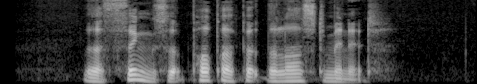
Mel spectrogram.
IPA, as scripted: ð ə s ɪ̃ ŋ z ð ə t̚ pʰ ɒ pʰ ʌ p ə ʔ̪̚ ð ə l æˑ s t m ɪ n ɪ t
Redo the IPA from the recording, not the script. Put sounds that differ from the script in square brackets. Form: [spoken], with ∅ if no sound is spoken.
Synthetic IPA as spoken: ð ə [θ] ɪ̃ ŋ z ð ə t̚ pʰ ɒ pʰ ʌ p ə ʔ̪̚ ð ə l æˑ s t m ɪ n ɪ t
